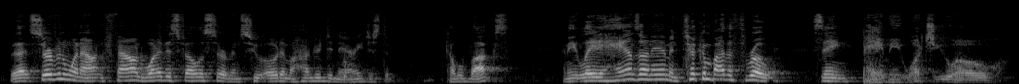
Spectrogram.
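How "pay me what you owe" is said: deep, dropped, put-on superhero voice. Reading a parable aloud, voicing the servant who demands payment: kind of like Batman voice. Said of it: "Kind of like a Batman voice".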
